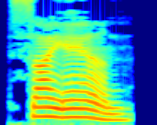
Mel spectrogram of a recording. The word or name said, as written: cyanne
